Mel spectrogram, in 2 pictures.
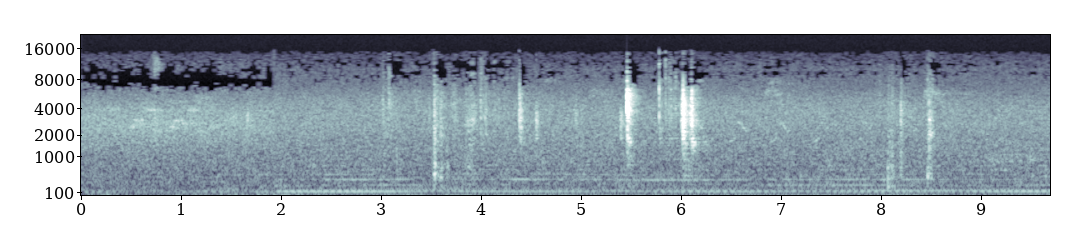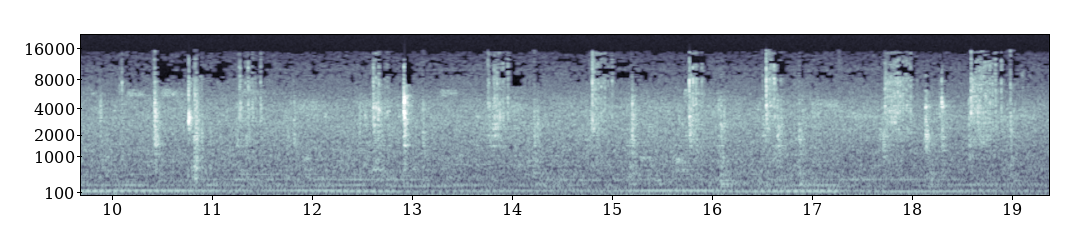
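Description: A steady, low machine drone that comes in about two seconds in. Over it, irregular sharp metallic clicks and clinks of a wrench and ratchet working bolts on a steel base plate.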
